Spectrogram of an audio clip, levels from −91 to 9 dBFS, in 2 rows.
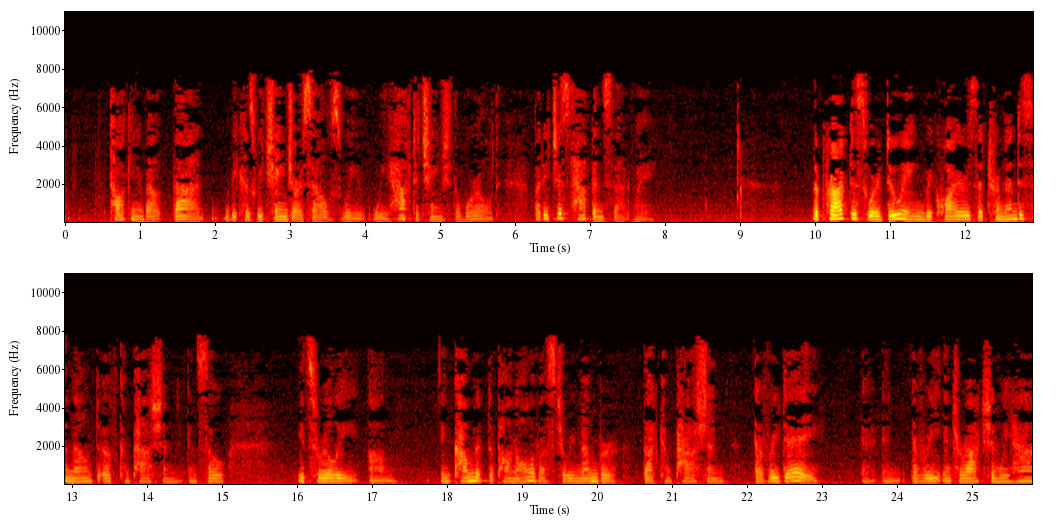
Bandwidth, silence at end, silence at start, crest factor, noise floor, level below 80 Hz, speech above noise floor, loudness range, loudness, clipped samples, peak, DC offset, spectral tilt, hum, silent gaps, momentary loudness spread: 8.2 kHz; 0 s; 0.05 s; 30 dB; -58 dBFS; -64 dBFS; 28 dB; 10 LU; -31 LUFS; under 0.1%; -2 dBFS; under 0.1%; -5 dB/octave; none; none; 17 LU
